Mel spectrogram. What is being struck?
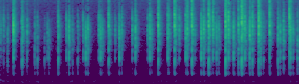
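Plastic eyeshadow palette in blister packaging.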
